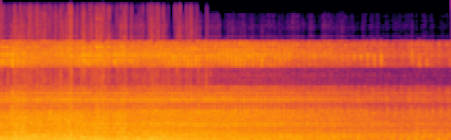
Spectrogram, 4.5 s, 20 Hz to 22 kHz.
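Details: Suzuki Access 125 scooter: even idle at about four beats a second, steady then dying away, no knocks or rattles; normal running.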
